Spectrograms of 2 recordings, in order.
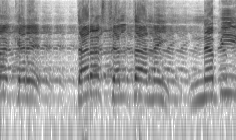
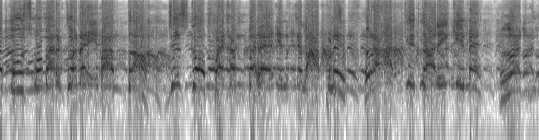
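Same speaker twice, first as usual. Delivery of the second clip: fiery preaching shout; 7 semitones higher than usual. Acted. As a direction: thunder it with a laugh in the voice. Climax with laughter.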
